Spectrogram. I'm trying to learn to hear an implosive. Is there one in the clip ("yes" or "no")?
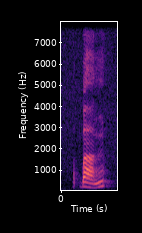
yes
